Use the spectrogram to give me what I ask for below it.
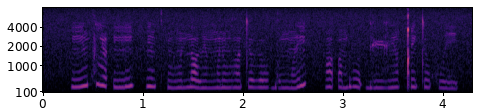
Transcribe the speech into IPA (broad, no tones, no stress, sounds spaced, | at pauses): ĩː xʷ l ə̃ ʔ ĩ | ĩ kʷʰ ə̃ ɣ ũ n ɔ ð ĩ ŋʷ ĩ ɾ ũ ɣ ɔ̃ t u ð uː ɡ u ŋʷ ĩ | ɔ̃ ʔ ɔ̃ b uː ʔ ɡ yː ɣ ĩ o̯ ǃ ĩ t u xʷ i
